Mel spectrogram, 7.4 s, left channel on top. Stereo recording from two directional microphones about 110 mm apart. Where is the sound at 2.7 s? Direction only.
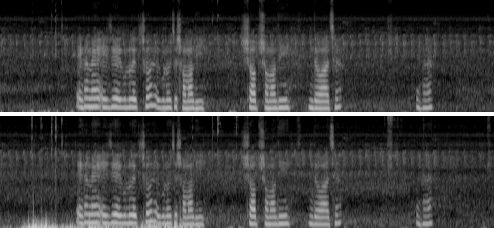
15° left (ahead or behind).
